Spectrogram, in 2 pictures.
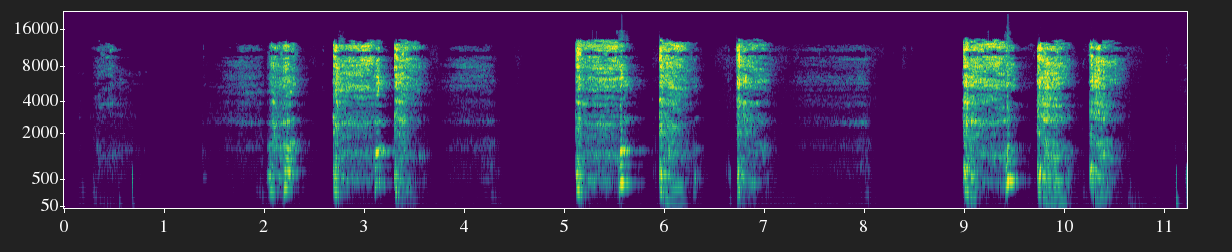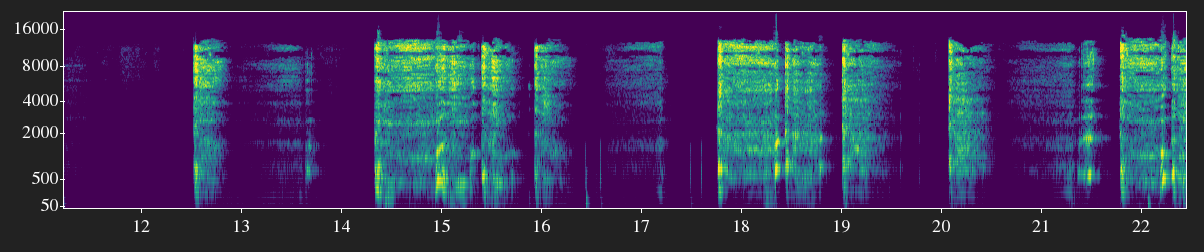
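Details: An adult coughs in repeated harsh bouts of three or four coughs with a barking quality; barking cough.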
